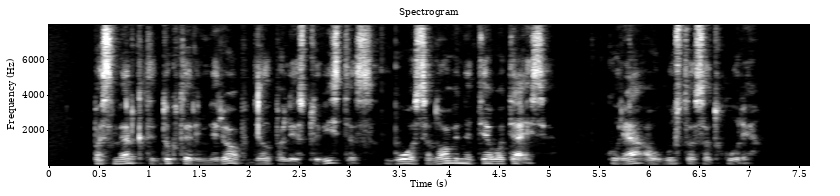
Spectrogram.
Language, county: Lithuanian, Vilnius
